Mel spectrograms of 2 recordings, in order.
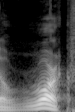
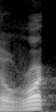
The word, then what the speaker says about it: O'Rourke: It's O'Rourke, fools. Don't be a dork. Pronounce O'Rourke correctly. and it rhymes with dork.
